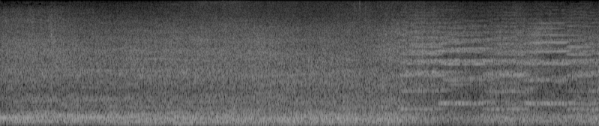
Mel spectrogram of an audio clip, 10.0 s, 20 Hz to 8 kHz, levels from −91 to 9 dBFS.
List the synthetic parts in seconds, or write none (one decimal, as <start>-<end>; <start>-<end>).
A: 3.0-3.6; 8.6-9.2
